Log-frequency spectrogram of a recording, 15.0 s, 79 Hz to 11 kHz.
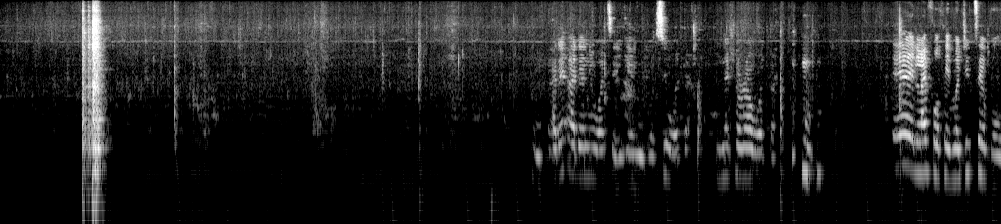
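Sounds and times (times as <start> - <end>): soup bubbling: 0.0 - 13.4
metal pot lid clattering: 1.2 - 1.7
wooden spatula stirring soup: 2.6 - 3.3, 4.5 - 7.7.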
